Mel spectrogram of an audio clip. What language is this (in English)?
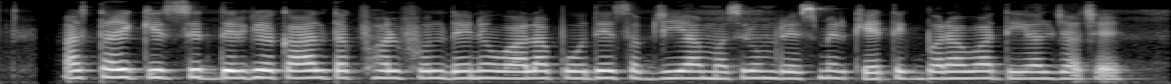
Magahi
